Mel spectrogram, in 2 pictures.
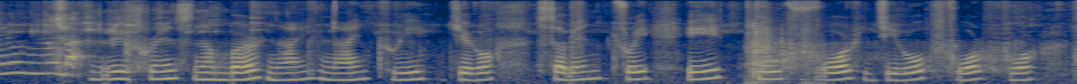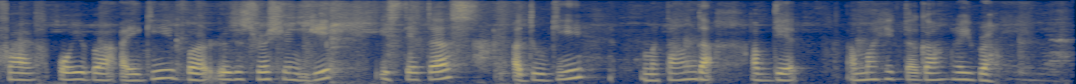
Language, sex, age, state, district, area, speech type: Manipuri, female, 18-30, Manipur, Kangpokpi, urban, read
